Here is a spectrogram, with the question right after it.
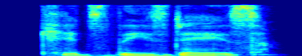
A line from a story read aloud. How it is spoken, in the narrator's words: I mutter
